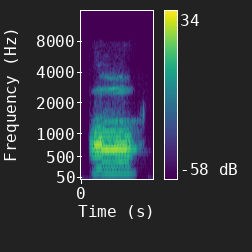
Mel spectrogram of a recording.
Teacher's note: ये सीरे के पास जो हलक है वहां से अदा होगी।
